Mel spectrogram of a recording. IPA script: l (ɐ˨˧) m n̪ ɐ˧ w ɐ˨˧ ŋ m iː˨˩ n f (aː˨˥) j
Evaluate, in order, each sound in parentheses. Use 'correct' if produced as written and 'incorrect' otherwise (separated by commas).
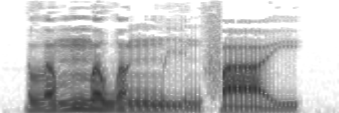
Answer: incorrect, incorrect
